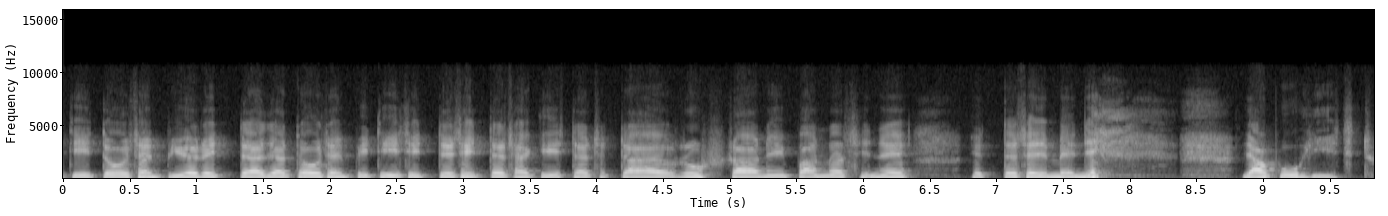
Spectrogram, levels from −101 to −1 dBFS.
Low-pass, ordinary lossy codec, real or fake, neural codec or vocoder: 10.8 kHz; none; real; none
